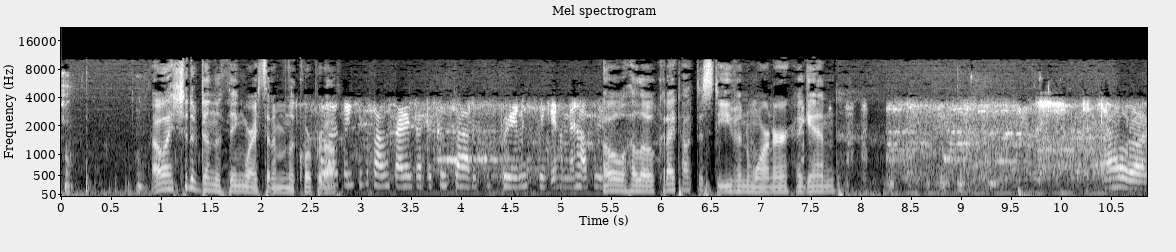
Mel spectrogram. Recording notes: Prank Phone Calls.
